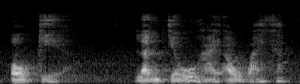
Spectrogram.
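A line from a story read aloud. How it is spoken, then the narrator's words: Soft surprised exclamation. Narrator (Vietnamese): Chí Tôn bất giác kêu khẽ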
